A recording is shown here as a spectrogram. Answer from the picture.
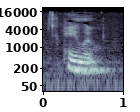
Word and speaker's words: HALU: How do you say H-E-L-E-U? Helu. Heleu. What is, in your line of work, what is Heleu? HALU is high assay, low enriched uranium.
